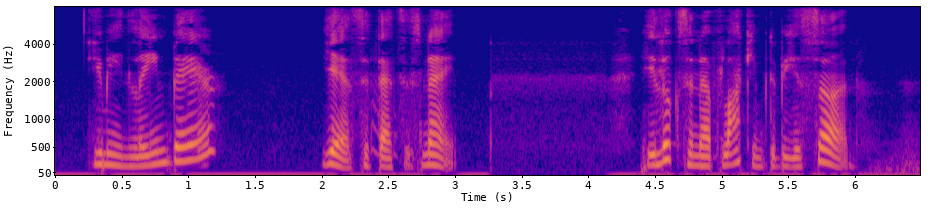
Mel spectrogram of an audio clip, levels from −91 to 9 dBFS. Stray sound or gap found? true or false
false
